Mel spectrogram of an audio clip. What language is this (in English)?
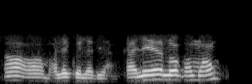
Assamese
